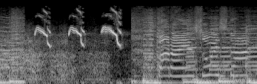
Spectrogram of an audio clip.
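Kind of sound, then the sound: sound effect, rooster crowing sound effect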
